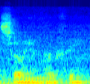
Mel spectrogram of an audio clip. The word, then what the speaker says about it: Cillian Murphy: Is that how you pronounce it? Cillian Murphy.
